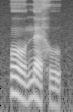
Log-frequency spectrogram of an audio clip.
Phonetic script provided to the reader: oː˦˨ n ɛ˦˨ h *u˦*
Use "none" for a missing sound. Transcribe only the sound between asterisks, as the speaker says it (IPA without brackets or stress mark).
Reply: u˨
